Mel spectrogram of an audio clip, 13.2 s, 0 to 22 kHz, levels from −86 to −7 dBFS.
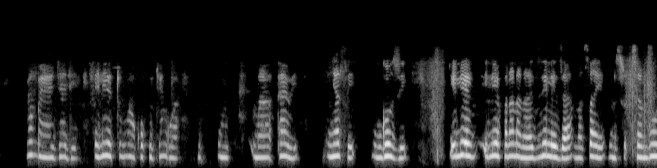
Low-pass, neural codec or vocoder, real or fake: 7.2 kHz; none; real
